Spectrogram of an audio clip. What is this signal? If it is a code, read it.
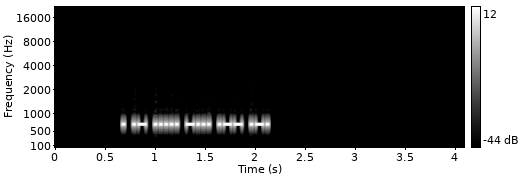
Morse code, heard as a keyed tone, about 47 wpm, 700 Hz. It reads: EA5BWR
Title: DXCC-100 Call Signs - 6 Characters - Repeated 3x - 45wpm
